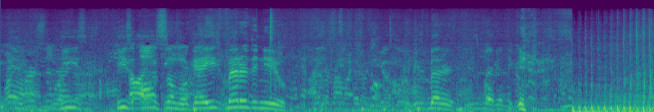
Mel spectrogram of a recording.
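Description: Young men talk and laugh loudly close by.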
